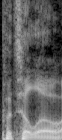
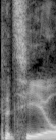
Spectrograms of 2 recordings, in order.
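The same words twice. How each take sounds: First: The double L is said as an L sound. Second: The double L is said as a Y sound. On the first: The speaker calls it right. "You nailed it" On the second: The speaker calls it wrong. "People see the double L, they think tortilla"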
